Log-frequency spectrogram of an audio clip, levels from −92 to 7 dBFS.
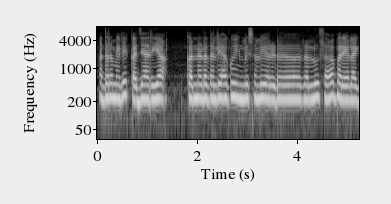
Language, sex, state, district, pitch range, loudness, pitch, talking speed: Kannada, female, Karnataka, Bidar, 225-235 Hz, -16 LUFS, 230 Hz, 115 wpm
